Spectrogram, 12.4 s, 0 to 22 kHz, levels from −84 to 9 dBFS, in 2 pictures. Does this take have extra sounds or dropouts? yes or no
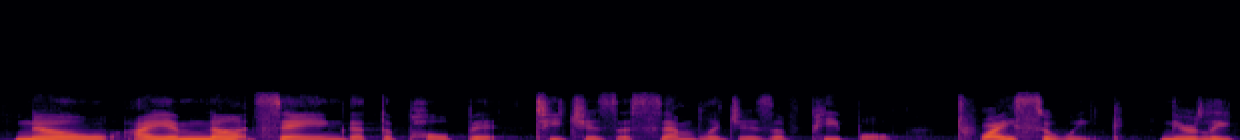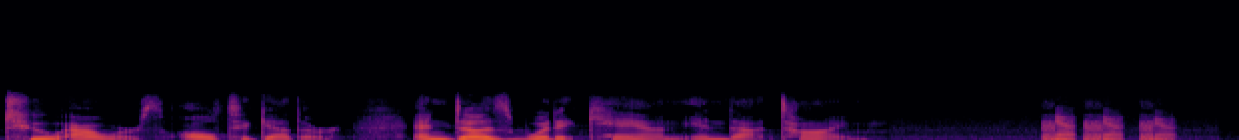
yes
